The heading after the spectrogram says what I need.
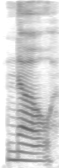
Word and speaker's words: know: Take the word no. We write it K-N-O-W, but the K is completely silent. Phonetically, it's just no.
